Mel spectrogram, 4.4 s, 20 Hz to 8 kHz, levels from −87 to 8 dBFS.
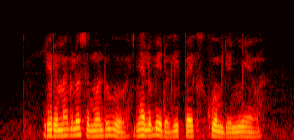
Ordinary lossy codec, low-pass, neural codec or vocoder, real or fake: AAC, 16 kbps; 7.2 kHz; none; real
